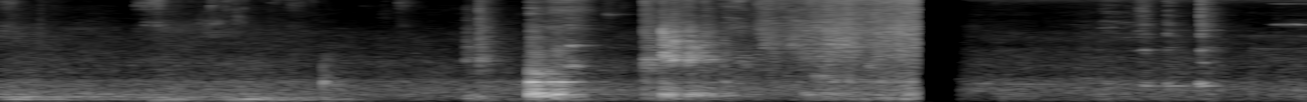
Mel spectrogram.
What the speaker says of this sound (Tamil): அந்த மிக்சி ஜாரை மட்டும் கழுவி லைட்டாக ஊற்றிட்டு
